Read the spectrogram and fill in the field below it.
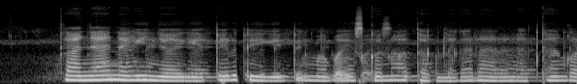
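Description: Speech running the whole way through with echo with no canceller: every phrase comes back roughly a third of a second later, about 13 dB down, thinner, from a far-end loudspeaker feeding its microphone.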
